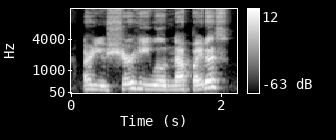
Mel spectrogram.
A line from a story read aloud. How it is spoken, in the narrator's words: the Queen of the Mice asked in a timid voice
